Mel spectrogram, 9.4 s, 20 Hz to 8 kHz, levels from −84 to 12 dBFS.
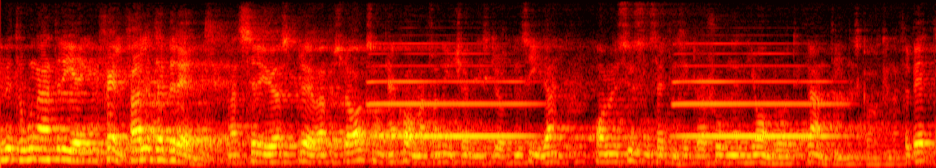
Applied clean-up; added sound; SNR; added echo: none; Wind instrument, woodwind instrument; 5 dB; reverberation time 2.5 s.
